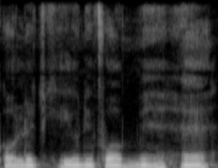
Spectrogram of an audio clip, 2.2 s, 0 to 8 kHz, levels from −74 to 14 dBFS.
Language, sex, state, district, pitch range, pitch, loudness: Hindi, male, Uttar Pradesh, Lucknow, 95-100 Hz, 95 Hz, -14 LUFS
